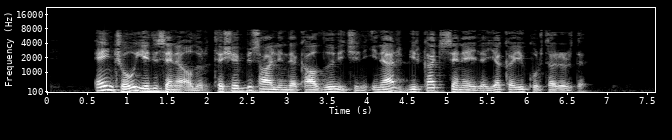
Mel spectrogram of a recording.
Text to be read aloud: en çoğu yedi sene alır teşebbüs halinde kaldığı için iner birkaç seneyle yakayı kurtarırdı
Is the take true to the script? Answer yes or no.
yes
